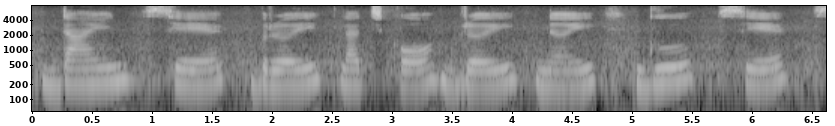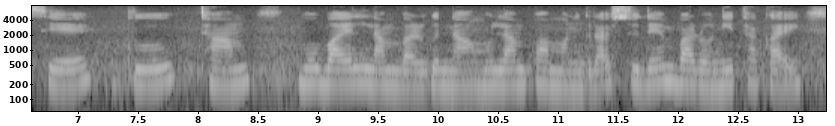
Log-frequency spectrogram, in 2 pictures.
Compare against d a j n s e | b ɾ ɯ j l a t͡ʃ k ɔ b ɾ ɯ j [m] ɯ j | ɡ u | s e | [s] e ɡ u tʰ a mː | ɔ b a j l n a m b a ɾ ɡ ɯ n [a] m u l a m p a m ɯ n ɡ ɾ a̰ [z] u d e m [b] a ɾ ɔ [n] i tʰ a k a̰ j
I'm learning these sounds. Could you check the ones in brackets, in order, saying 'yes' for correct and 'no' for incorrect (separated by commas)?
no, yes, yes, no, yes, yes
